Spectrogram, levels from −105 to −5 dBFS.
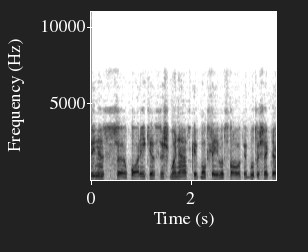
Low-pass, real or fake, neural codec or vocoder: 7.2 kHz; fake; codec, 16 kHz, 8 kbps, FreqCodec, larger model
